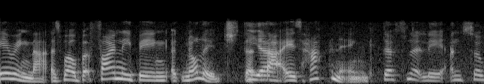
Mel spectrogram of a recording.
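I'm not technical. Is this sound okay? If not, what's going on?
Yes, this speech sounds fine, just like a normal call with a little quiet room background, and nothing in it has gone wrong.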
